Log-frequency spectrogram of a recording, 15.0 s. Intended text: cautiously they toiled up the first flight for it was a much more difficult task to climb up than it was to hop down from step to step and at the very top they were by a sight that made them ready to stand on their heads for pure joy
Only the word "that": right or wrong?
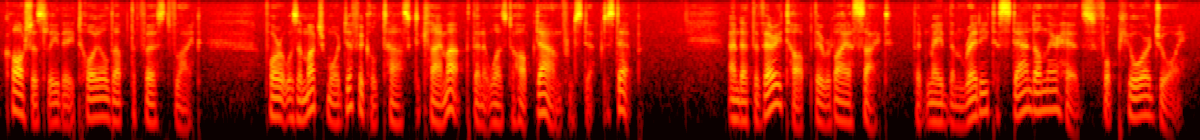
right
